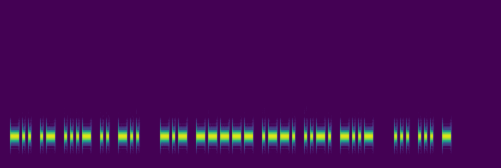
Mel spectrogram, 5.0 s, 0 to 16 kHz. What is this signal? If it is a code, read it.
Morse code, heard as a keyed tone, about 37 wpm, 700 Hz. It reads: DAVID K0PFX SST
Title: K1USN SST QSO Practice - 40wpm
